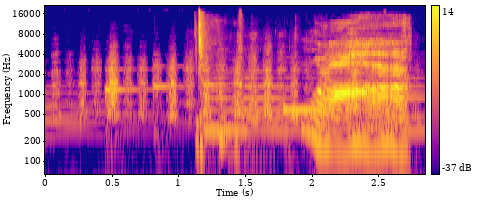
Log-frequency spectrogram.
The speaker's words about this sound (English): Hey, guys, are you seeing this? The puppy's giving me one last kiss. Oh, you're so cute. Goodbye, puppy. I love you.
